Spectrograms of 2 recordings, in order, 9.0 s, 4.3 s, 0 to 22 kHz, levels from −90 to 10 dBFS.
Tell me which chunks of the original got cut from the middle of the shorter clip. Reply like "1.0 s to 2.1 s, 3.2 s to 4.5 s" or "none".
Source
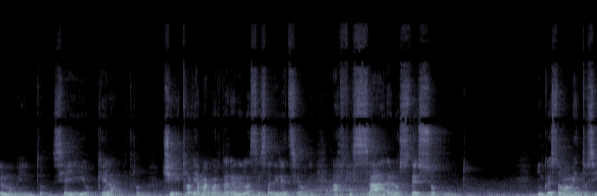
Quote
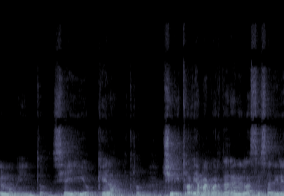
none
